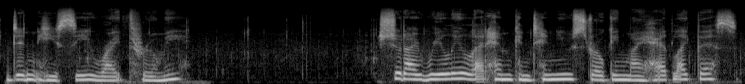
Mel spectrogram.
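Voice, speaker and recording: A woman voicing a timid little animal who poses as a girl, narrating a game story in a soft, measured way. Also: fairly high pitch, breathy edge, full character voice, rough recording.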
